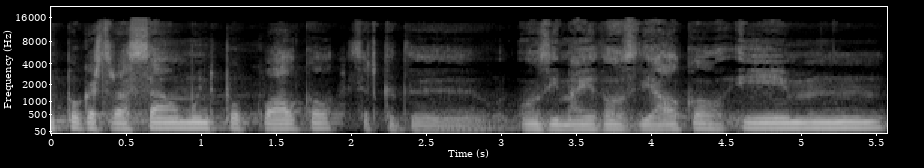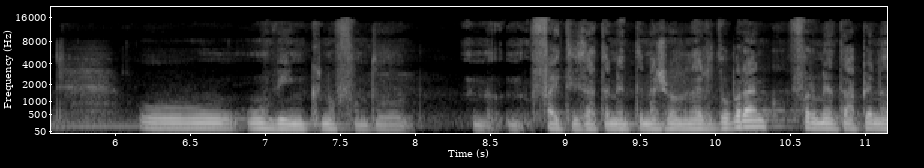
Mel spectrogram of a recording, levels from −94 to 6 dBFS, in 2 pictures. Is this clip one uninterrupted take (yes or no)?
no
